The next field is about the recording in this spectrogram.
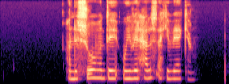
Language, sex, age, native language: Icelandic, female, 14, Icelandic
